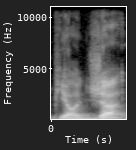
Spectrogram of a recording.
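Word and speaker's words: pioggia: be Bravo pioja b-i-o-w-g-i-a piagia is the noun um which is a bit tricky to pronounce because the double G is always very scary I don't know if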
